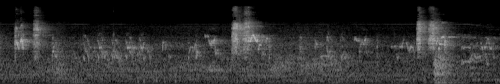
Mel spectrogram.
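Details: Spring-time courting pair of pet budgerigars: varied quiet chirps and warbles with sharp, noisy bursts at intervals, set against constant background hiss.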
